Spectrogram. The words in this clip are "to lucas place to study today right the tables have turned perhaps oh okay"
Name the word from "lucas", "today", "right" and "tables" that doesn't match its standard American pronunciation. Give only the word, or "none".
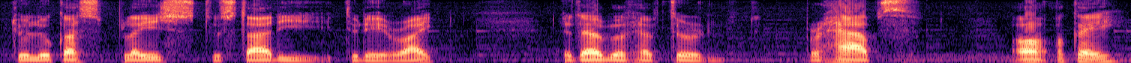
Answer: tables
